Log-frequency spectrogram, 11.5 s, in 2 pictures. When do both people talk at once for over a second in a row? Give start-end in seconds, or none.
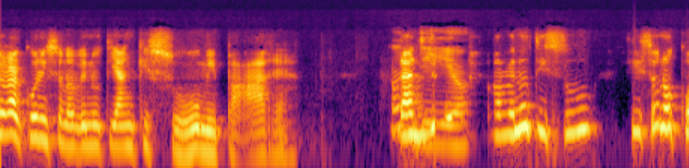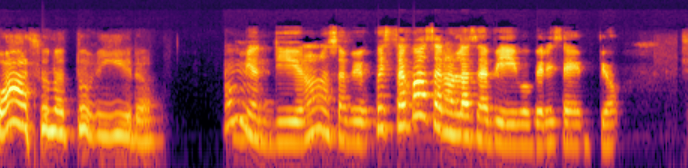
none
